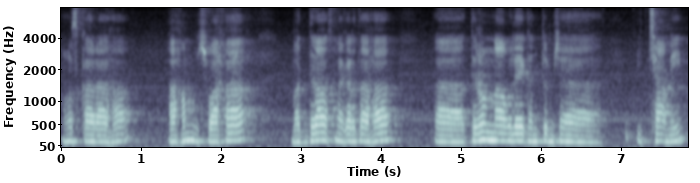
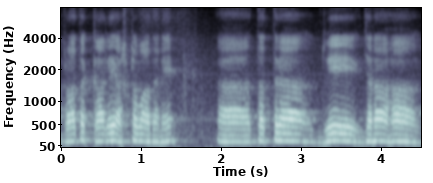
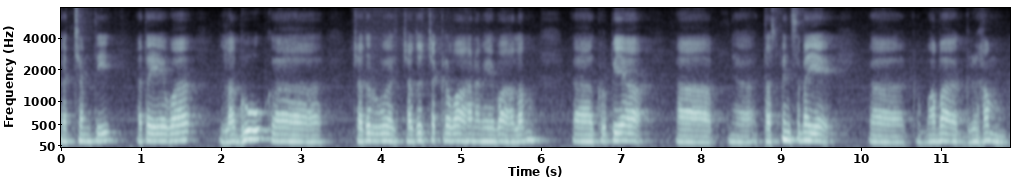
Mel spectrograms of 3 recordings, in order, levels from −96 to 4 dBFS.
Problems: background sounds at intervals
